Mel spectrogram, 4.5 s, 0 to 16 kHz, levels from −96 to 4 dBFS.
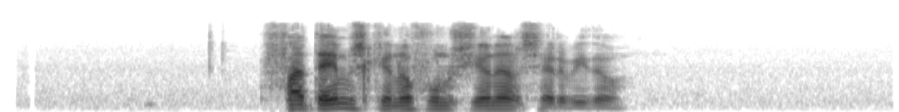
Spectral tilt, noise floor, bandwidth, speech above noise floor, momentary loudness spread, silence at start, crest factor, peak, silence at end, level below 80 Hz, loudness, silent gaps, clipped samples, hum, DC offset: -5 dB/octave; -74 dBFS; 7.4 kHz; 52 dB; 16 LU; 1.35 s; 24 dB; -4 dBFS; 1.4 s; -70 dBFS; -22 LUFS; none; under 0.1%; none; under 0.1%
